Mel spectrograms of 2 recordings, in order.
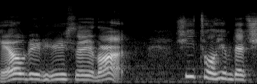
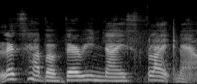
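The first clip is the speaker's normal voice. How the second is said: mock, dry sarcasm dripping off each word; 4 semitones lower, 3 dB quieter than usual. Retelling what a woman sarcastically said to a man who hurt her, retelling a sarcastic remark. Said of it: "she sarcastically said".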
